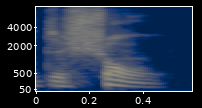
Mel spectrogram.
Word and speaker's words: Deschamps: And the reason is that the Australian ambassador to Cambodia was Noel Deschamps, D-E-S-C-H-A-M-P-S. You might pronounce it Deschamps, if you don't like the French accent.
